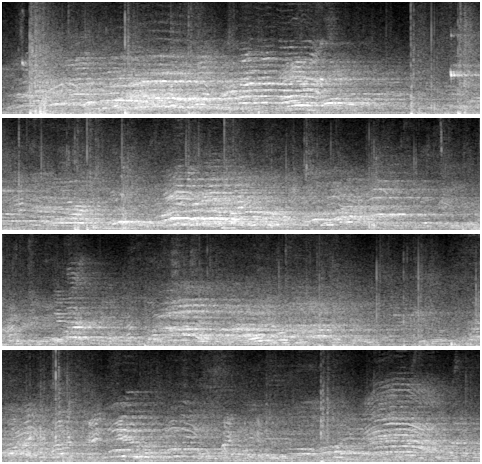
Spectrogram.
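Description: Young girls call out to each other in a large echoing gym.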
